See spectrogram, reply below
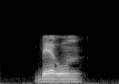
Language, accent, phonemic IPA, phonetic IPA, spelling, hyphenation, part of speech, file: Armenian, Eastern Armenian, /beˈʁun/, [beʁún], բեղուն, բե‧ղուն, adjective, Hy-բեղուն.ogg
- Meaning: fertile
